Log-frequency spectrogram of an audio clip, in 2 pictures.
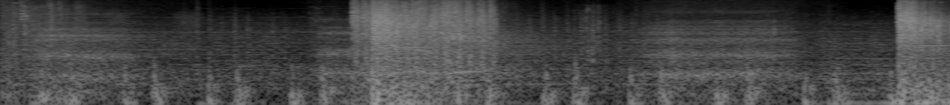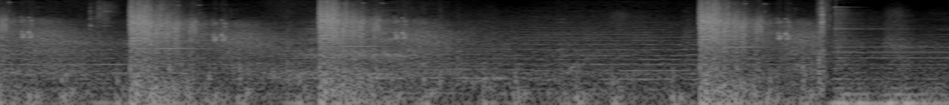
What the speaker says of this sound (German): Beim Turm schießt jemand auf mich.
